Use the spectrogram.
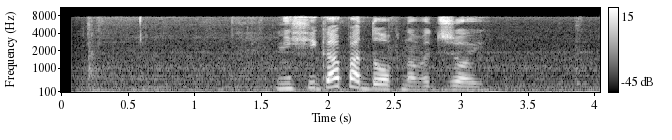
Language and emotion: Russian, angry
